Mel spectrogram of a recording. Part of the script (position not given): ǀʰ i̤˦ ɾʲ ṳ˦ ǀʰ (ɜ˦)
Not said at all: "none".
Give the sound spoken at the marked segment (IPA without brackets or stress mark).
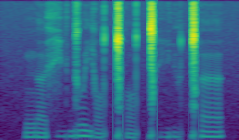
ɜ˦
